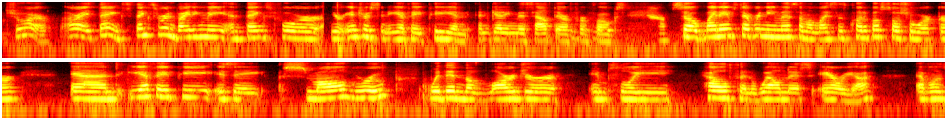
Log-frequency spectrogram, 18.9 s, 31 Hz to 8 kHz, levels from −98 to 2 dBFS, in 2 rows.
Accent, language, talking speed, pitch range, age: American, English, 160 wpm, 195-235 Hz, 40-59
